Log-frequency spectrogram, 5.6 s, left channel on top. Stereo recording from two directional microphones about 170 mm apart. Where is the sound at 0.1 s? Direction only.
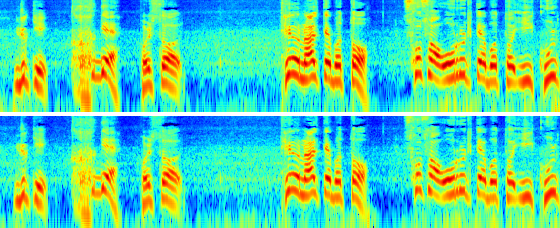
45° left (ahead or behind).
